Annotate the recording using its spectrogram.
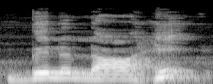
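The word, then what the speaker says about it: ਬਿਲਲਾਹਿ: ख्याल रखना है, पाठ उच्चारण करांगे अंत कारण केते बिललाहे, हाहे नूं जिहड़ी सिहारी आ इत्थे नाल बिंदी लगा के प्रनाउंस करांगे, बिललाहे हे प्रनाउंस करांगे, बिललाहे।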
